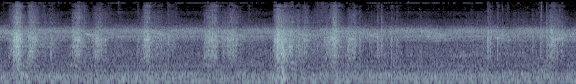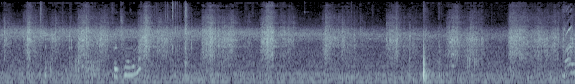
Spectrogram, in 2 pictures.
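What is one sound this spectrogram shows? A trampoline mat thumps and creaks as a boy bounces on it.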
